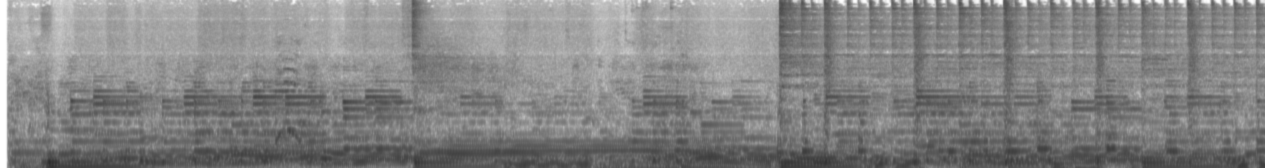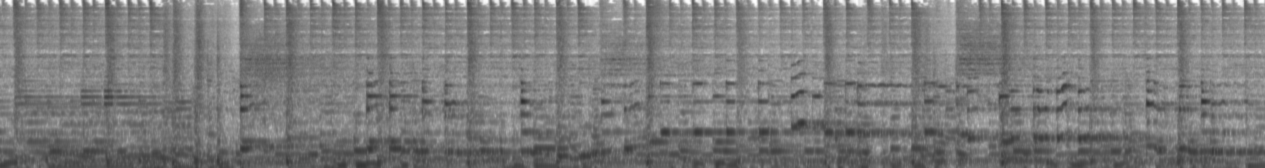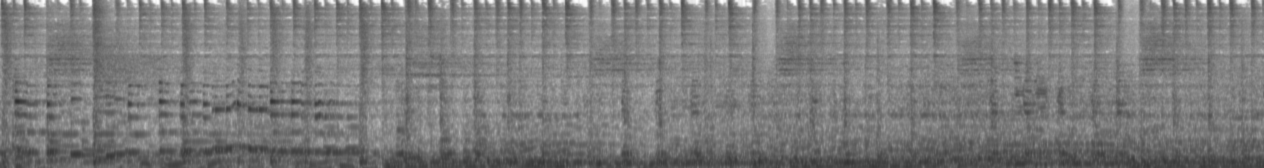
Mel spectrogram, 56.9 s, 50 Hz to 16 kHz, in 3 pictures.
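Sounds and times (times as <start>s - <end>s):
blues-rock band music: 0.1s - 56.9s.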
